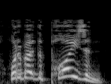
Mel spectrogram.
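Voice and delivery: very high, loud urgent cry; hurried shriek. A narrator's reading. Hiccup diverting the strangulator, panicked high shriek. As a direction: shriek the suggestion desperately. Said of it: "shrieked Hiccup hurriedly".

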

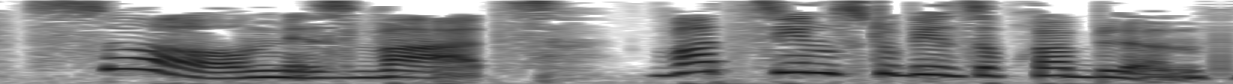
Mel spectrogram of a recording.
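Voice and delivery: playful doctor voice asking questions; mock therapist. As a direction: play a therapist, half joking. Lucy plays therapist, friend on sofa.

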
